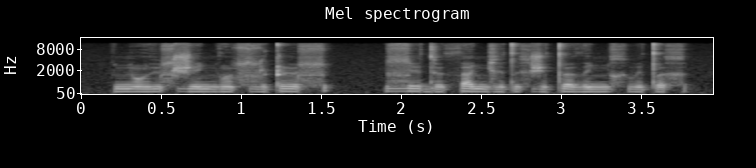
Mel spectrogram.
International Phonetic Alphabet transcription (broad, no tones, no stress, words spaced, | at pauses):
ɲɔ̃ɣyɬʒeɲ ðɔ̃ɬɮʊʈøɬ | ɮɪ døθaɲ ɣɪt̪ɪxʒɪt̪œ ðɪ ɲʊxβɪt̪ɐx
